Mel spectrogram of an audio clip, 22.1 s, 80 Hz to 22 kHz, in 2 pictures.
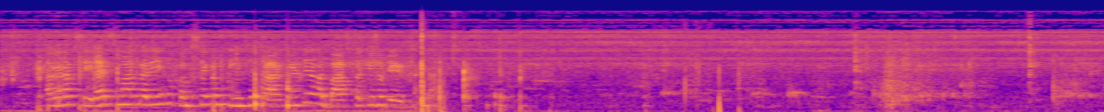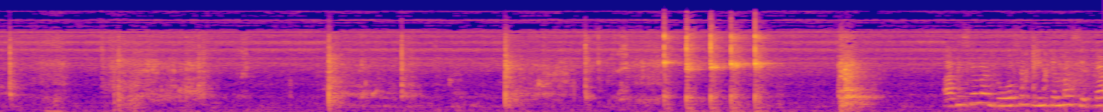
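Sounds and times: liquid sloshing in a pot: 8.5 - 15.3, 16.0 - 18.3
metal spoon scraping a pot: 10.5 - 13.6, 16.1 - 18.8.

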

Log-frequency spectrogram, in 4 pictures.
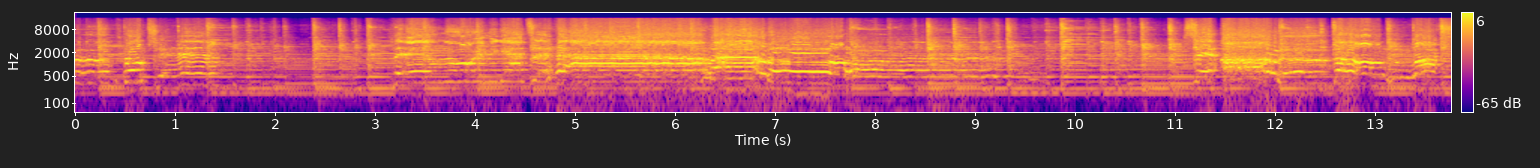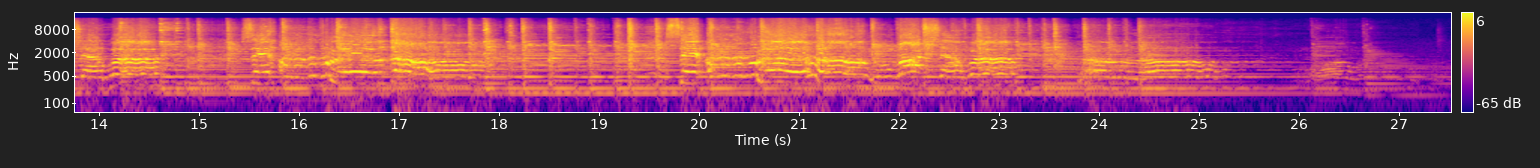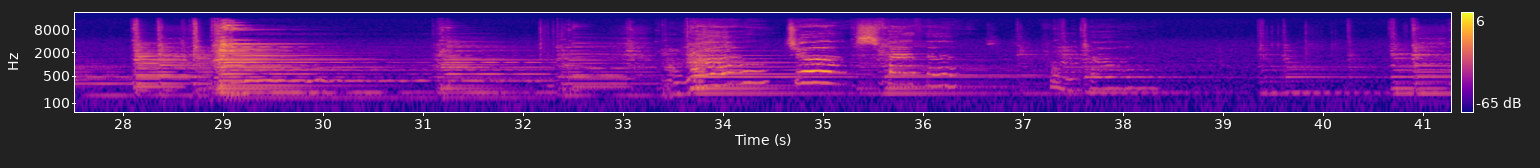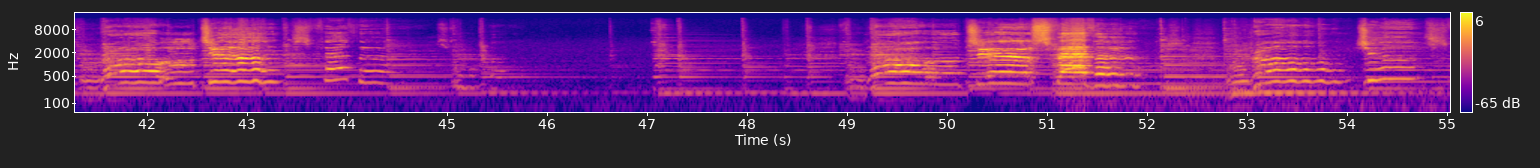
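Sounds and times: person singing: 0.0 - 1.7, 3.0 - 18.5, 19.1 - 27.4, 41.3 - 45.7, 49.0 - 55.0
acoustic guitar: 0.0 - 55.0.

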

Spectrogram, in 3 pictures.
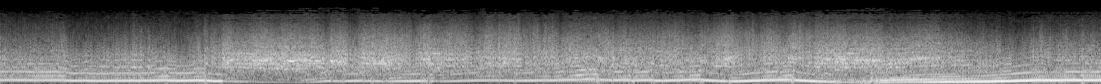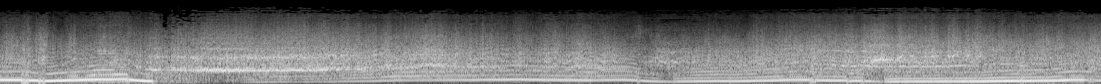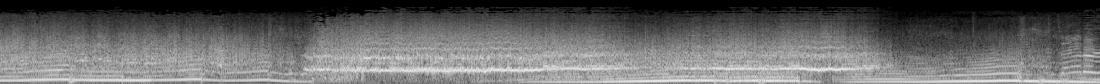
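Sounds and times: car engine revving: 0.0 - 33.0
tyres squealing: 22.6 - 30.9.

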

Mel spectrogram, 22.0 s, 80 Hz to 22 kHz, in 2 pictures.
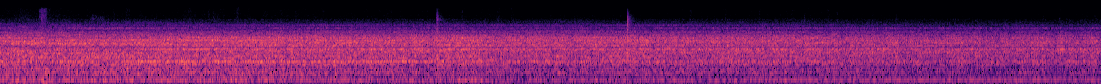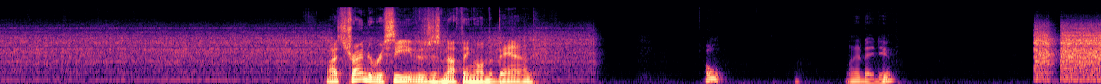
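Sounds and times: radio static: 13.9 - 17.0, 21.4 - 22.0.

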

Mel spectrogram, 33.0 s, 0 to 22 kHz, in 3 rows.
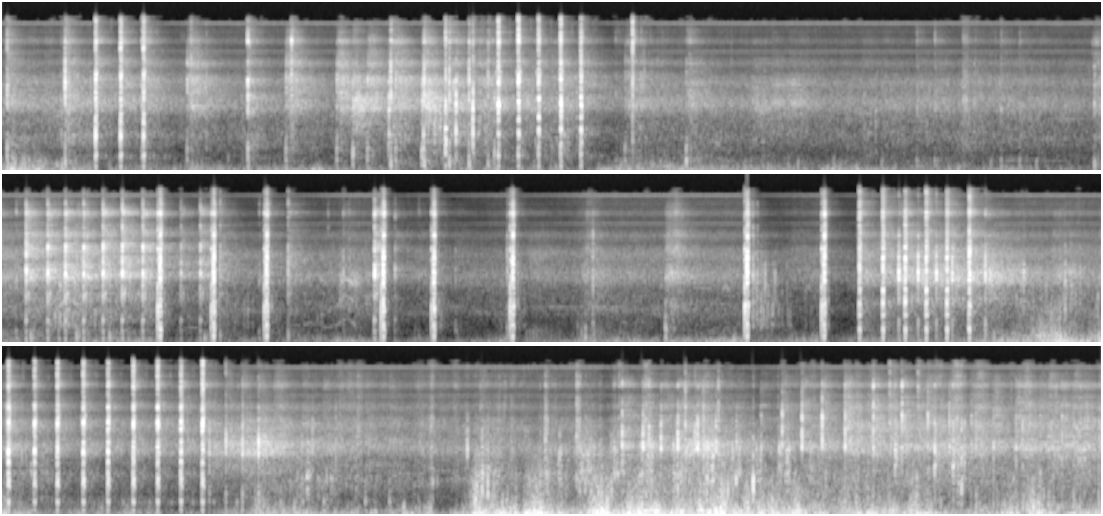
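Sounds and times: paintball markers firing: 0.6 - 7.0, 10.9 - 14.1, 14.7 - 17.0, 17.6 - 21.1, 22.0 - 25.9, 28.1 - 32.9.

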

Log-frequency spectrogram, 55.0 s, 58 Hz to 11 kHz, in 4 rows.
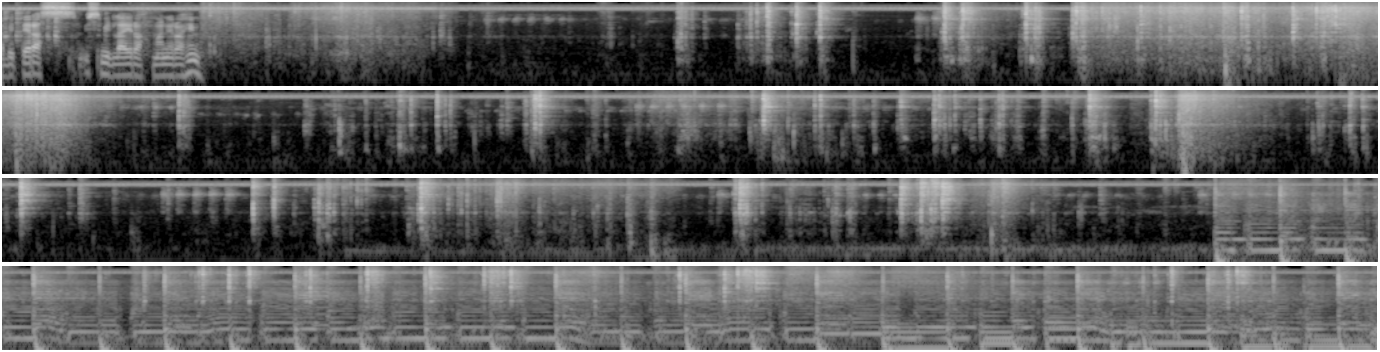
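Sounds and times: sickle chopping fronds: 0.0 - 4.7, 9.2 - 15.9, 16.6 - 29.3, 30.0 - 55.0
high insect drone: 0.0 - 55.0
rustling crash of leaves: 1.8 - 4.4, 9.5 - 15.2, 25.2 - 26.5, 36.6 - 38.0.

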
